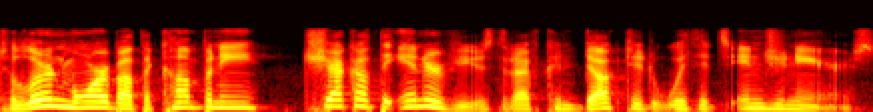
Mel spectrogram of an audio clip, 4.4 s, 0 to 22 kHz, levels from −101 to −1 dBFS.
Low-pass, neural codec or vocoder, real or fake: 7.2 kHz; none; real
